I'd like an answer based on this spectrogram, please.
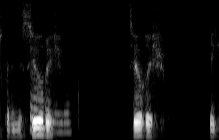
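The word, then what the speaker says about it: Zürich: अब इसको इसका एक्चुअल प्रोनाउंसिएशन जो है वो स्यूरिश है, स्यूरिश, खा नहीं है, ठीक है, क्योंकि हमने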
